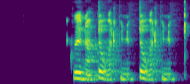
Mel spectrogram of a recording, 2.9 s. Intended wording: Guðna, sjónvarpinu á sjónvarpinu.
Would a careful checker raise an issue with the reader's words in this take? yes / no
no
